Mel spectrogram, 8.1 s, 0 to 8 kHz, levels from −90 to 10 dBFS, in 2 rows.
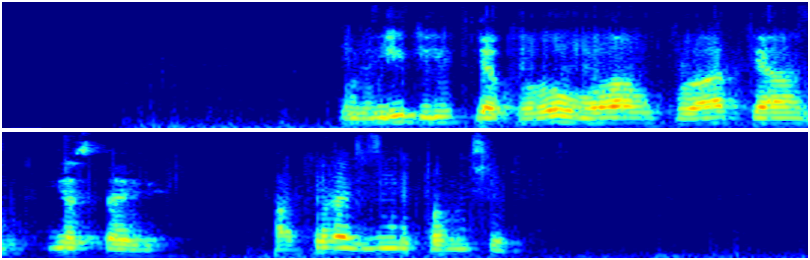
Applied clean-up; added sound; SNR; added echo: neural mask model DeepFilterNet 3.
